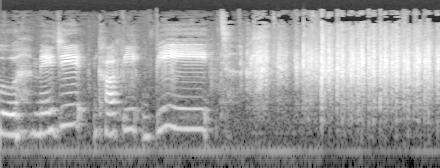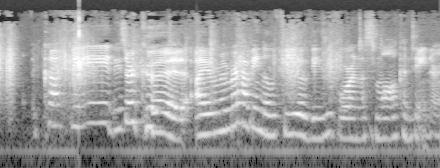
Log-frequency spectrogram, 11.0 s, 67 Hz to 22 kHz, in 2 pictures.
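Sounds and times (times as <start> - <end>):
candies rattling in a tube: 2.8 - 10.1.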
